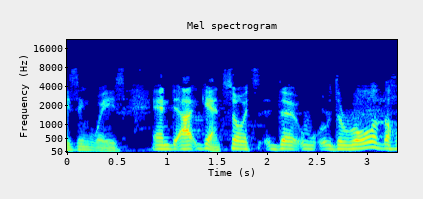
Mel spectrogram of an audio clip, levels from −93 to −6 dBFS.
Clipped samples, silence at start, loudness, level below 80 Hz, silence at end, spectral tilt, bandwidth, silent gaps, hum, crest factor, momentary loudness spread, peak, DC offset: under 0.1%; 0 s; -42 LUFS; -68 dBFS; 0 s; -5.5 dB/octave; 7.6 kHz; none; none; 20 dB; 12 LU; -22 dBFS; under 0.1%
